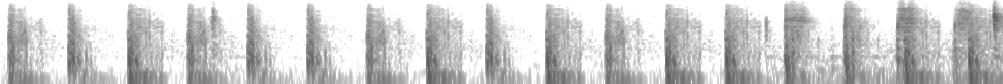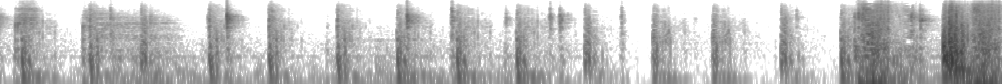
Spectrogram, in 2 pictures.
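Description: Quick footsteps run steadily on hard ground.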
